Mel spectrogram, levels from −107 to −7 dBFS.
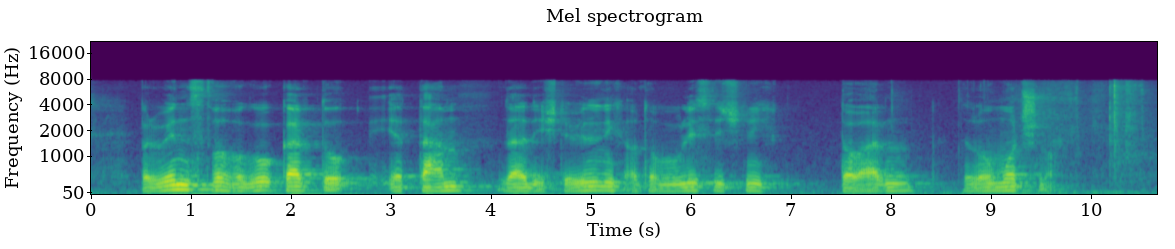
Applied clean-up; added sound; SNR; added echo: none; none; none; none.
